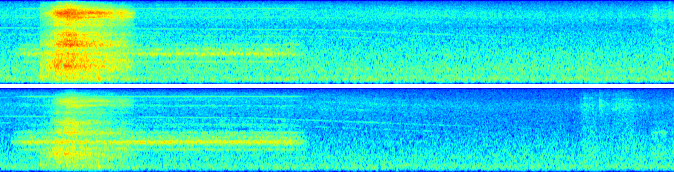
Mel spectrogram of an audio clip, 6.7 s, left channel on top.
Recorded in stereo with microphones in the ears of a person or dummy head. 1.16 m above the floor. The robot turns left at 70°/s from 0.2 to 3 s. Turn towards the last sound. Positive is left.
turn(degrees=-70)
